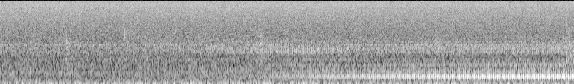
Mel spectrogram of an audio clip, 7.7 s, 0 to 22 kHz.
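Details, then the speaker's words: Stewart Warner R514 tube radio, previously damaged speaker tested with hum before filter capacitor is augmented: smooth, steady low hum slowly swelling, no rattle or buzz; speaker judged good enough to continue; normal hum. "well that's not bad okay we don't need to let their run too long great okay so i think the speaker is good enough to continue"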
